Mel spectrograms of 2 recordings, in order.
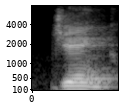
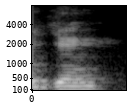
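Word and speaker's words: Cenk: But yeah, the thing of whether you say a hard sound like Chenk Uyghur or Jenk or Yenk Uyghur, I think that kind of depends where you're from and your accent, because people pronounce names differently all over the place depending on their local accent.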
